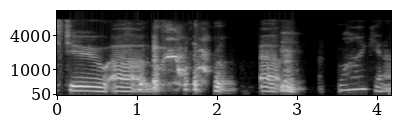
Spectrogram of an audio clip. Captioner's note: coughs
